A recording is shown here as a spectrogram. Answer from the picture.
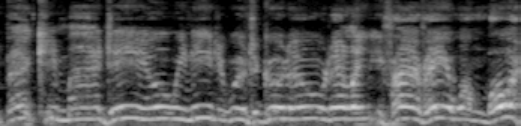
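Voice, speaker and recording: A put-on character voice from a man at an extremely high pitch, delivered at a moderate pace. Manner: nostalgic, gruff, mock.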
